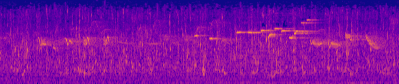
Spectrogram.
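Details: Sunda laughingthrush (Garrulax palliatus) song in natural sound: thin, clear whistled notes that rise and step about, loudest midway, over a constant trickling of running water.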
